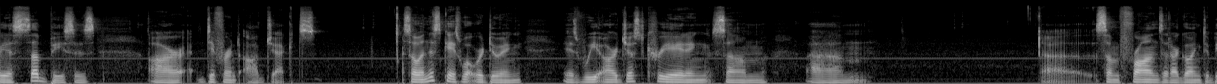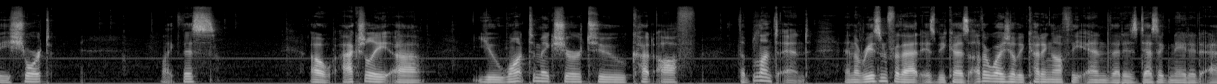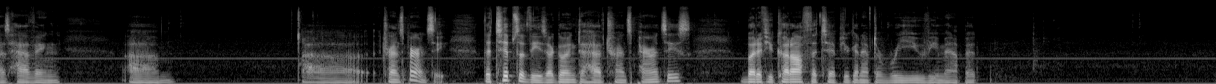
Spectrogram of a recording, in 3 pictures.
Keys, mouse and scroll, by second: 0.5 r, 1.6 g, 2.9 s, 4.4 g, 5.2 r, 8.9 s, 11.1 g, 12.3-13.5 drag, 13.5 x, 15.3 ctrl+z, 16.2 a, 16.4 a, 16.6 g, 18.0 g, 19.0 g, 20.8 x, 25.4 g, 27.1 g, 30.9 g, 32.4 g, 34.8 r.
